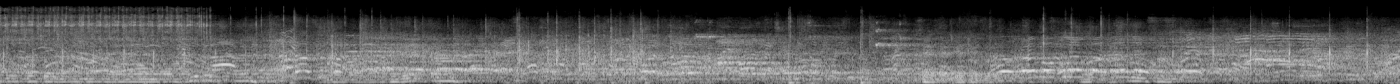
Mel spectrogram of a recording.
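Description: Spectators chatter in the background.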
